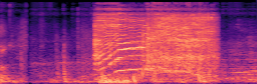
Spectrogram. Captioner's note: well Oiled Door Hinge Sounds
